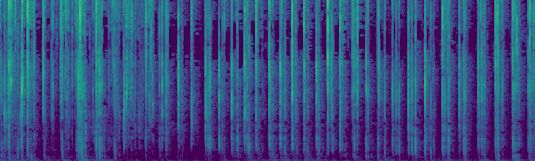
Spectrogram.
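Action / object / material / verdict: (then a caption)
scrape / faceted cut glass perfume bottle / glass / none. Short nails rapidly scratch and tap over the textured facets of a small hollow perfume bottle made of faceted diamond-pattern glass, filled with golden liquid and topped with a gold cap. A fast, steady stream of crisp, bright clicks and scratchy rattles follows, each dying away almost instantly, with very little low end.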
